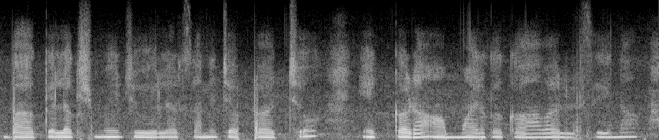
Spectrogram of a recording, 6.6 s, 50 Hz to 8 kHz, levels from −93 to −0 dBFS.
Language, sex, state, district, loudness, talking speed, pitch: Telugu, female, Andhra Pradesh, Sri Satya Sai, -18 LUFS, 75 wpm, 225 Hz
